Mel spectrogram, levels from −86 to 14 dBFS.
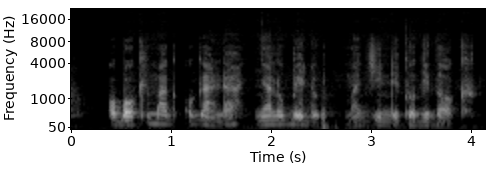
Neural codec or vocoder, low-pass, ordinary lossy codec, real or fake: vocoder, 44.1 kHz, 128 mel bands, Pupu-Vocoder; none; none; fake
